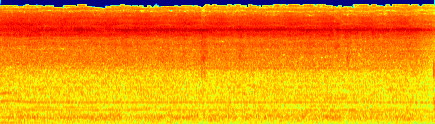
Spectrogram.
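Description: A SunJoe pressure washer fitted with a narrow jet nozzle blasting ingrained dirt, giving a steady, loud, unbroken high hiss and roar that holds constant from start to finish with no talking.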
